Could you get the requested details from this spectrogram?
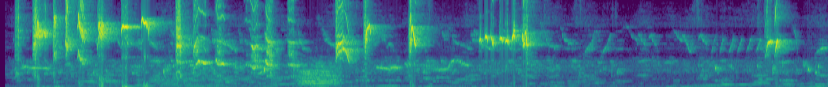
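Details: Konin lovebird in trotol style, calling to provoke a rival bird into singing: bursts of rapid, shrill, high chirps and squeaks, with a short rougher mid-pitched stretch in the middle and a quiet pause near the end.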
